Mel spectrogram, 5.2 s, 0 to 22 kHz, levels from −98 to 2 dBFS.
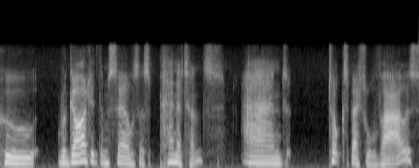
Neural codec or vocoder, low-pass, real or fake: none; 7.2 kHz; real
